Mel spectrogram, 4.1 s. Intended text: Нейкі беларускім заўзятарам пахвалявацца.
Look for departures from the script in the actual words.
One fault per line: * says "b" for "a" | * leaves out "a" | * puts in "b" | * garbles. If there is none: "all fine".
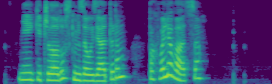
all fine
